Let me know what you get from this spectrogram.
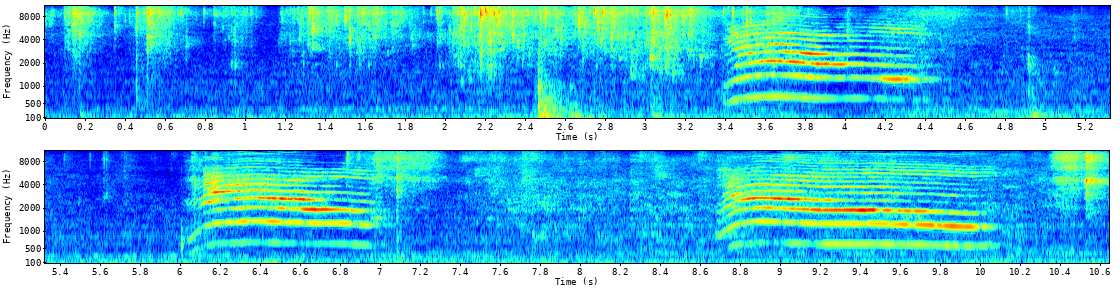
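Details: Chacha, a short-legged Munchkin cat, yowls loudly during his once-a-year bath on a hot day, washed with a silvervine cat shampoo: three long, harmonic-rich meows that rise then hold, spaced about three seconds apart, with splashing water between.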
